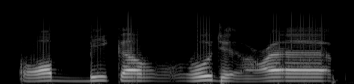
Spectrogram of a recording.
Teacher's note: Ra will be heavy and Jim will be giving us the sound of qalqala. So we need to bounce back.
